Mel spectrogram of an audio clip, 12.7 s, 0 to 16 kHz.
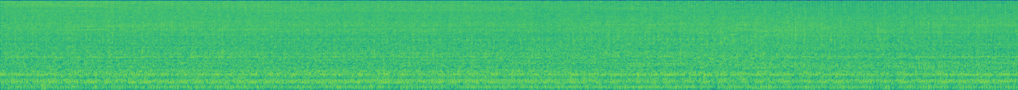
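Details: Volvo S80 2.5T with high crankcase vacuum, sucking air hard at the oil cap, noise starting after 10–20 minutes' running: warm idle carries an airy, hissing whine. Faulty breather box/filter, solved by replacing it.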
